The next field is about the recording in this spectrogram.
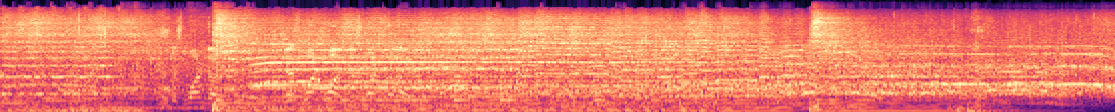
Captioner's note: cheers and applause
